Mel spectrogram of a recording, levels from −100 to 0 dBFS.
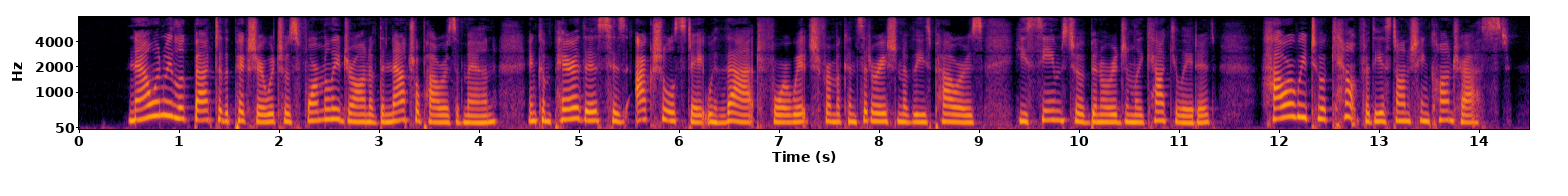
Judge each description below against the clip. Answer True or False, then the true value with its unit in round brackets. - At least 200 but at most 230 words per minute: True (205 wpm)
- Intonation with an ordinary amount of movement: True (3.9 semitones)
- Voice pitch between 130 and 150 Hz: False (215 Hz)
